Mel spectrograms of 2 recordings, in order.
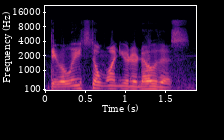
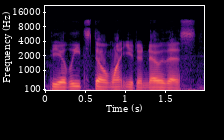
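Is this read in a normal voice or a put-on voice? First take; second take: put-on; normal. First: It is read in a put-on character voice. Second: It is read in the speaker's normal voice.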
